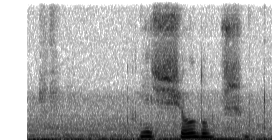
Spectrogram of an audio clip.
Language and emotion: Russian, sad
